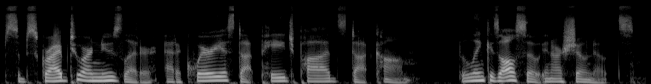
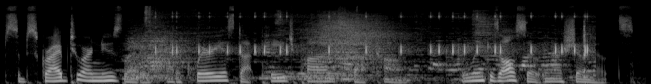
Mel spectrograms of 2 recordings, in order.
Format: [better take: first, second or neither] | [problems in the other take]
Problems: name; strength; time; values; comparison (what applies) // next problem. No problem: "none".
first | keyboard typing; loud; from 1 to 6 s; peak 3 dB above the speech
